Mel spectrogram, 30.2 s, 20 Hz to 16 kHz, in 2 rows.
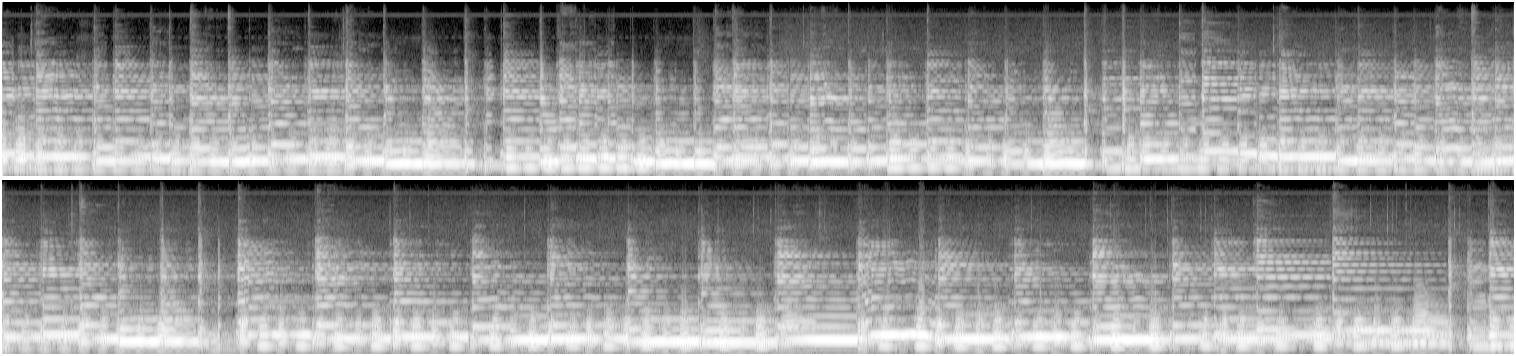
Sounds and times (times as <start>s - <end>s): Electric guitar: 0.0s - 30.2s.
